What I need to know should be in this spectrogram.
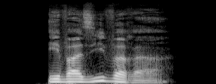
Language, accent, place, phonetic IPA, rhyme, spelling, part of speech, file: German, Germany, Berlin, [ˌevaˈziːvəʁɐ], -iːvəʁɐ, evasiverer, adjective, De-evasiverer.ogg
- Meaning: inflection of evasiv: 1. strong/mixed nominative masculine singular comparative degree 2. strong genitive/dative feminine singular comparative degree 3. strong genitive plural comparative degree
